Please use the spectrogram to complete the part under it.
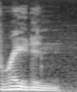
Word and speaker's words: Raiden: Yep, but that's how we pronounced it in the game. It was pronounced Raiden.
